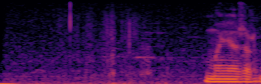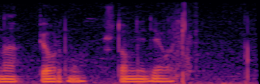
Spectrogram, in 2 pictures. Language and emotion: Russian, neutral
